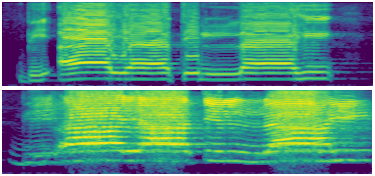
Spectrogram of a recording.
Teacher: اللہ کے نام سے پہلے زیر ہے تو زیر کی شکل میں کیا ہوگا؟ باریک. شاباش، باریک پڑھا جائے گا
